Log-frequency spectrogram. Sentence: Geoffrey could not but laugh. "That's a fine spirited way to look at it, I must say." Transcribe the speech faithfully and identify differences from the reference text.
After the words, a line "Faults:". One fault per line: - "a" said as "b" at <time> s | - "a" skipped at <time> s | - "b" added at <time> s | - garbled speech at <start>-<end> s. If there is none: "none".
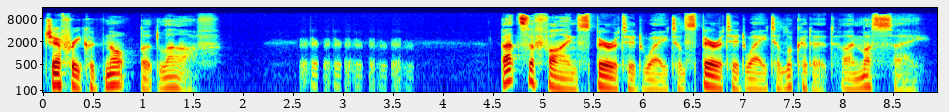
Geoffrey could not but laugh. "That's a fine spirited way to spirited way to look at it, I must say."
Faults:
- "spirited way to" added at 6.4 s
